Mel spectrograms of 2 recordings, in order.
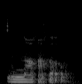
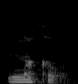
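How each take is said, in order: No difference in how they are said.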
